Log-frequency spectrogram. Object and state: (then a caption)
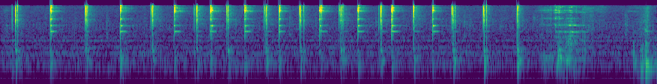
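Glass whiskey tumbler. Long matte nails tap a small, empty, clear glass whiskey tumbler lying on its side, striking its thick base and sides. A steady run of short, bright clinks with quick decay is followed by a brief scratching rasp across the glass. More scrapes close the clip.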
